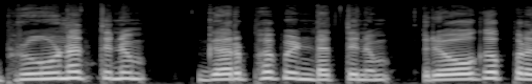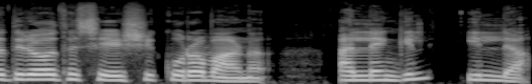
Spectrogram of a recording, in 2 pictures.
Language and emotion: Malayalam, neutral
